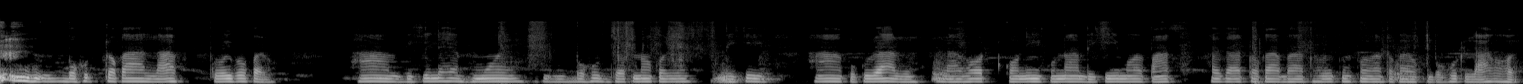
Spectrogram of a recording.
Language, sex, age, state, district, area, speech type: Assamese, female, 60+, Assam, Charaideo, rural, spontaneous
